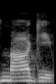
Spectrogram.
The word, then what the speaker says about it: Margie: It's the Australian pronunciation is Margie with a hard G.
